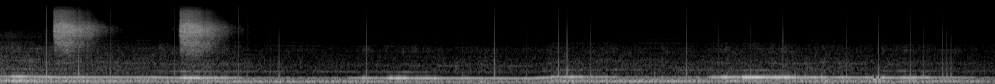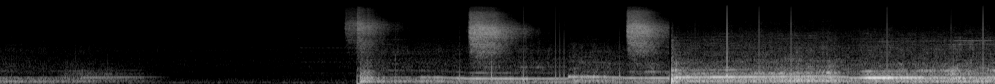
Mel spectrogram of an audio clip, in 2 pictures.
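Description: A bus engine drones steadily, rising and falling in pitch.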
